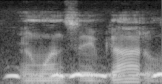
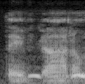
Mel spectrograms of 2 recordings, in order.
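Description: First: High, loud dramatic build on once; dramatic rise. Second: Softer, dropped payoff after the build; quiet ominous. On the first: Storyteller to the campfire, high and loud build. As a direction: swell up high and loud on the first half. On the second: Storyteller to the campfire, soft ominous payoff. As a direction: let it fall quiet and final. Dramatic repetition, dropped low. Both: Acted.

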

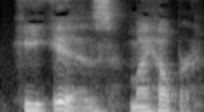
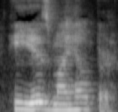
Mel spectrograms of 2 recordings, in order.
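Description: First: Slow, every word weighed: He is my helper; slow emphatic statement. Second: "is" punched, higher and louder; stress on IS. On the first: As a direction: lay down "He is my helper" slowly like a key point. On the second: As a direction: hit the word "is" in "He is my helper". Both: Shown as a demonstration. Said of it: "That's point number one".

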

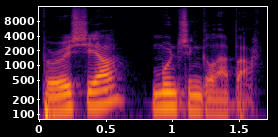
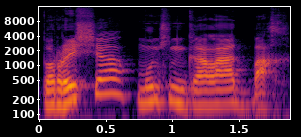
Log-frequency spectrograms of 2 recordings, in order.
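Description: First: Plain Australian pronunciation; Australian accent. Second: Slow, deliberate German accent. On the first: Host having a go at the club's name in an Australian accent. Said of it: "say it in my Australian accent". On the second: Co-host showing how the club's name goes in a German accent. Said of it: "in a German accent or whatever". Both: Shown as a demonstration.

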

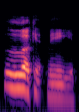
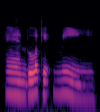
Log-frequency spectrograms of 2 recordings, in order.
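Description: First: Slow, loud, emphatic appeal; admonishing fox. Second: Slow, soft, subdued appeal; echoing cat. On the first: Lame fox warning puppet against study, slow and emphatic. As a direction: hold yourself up as a warning. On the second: Blind cat echoing fox's warning, slow and soft. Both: A narrator's reading.

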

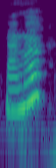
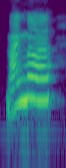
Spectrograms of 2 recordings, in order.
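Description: First: MAGMA with a rising, uncertain end; questioning call. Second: Loud, higher cry of a name; alarmed call. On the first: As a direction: ask "Magma" as a tentative question. Calling for missing friend, first time. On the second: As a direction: call out louder for the missing friend. Calling again, louder, friend missing. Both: A narrator's reading.

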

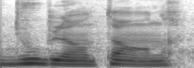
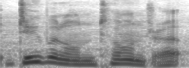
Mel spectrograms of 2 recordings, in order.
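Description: First: "double entendre" in a French accent, "doobl"; French pronunciation. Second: "double entendre" anglicised, "double" said as in English; English-style pronunciation. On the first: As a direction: say "double entendre" the French way, nasal vowels and swallowed "-dre". French form set against English form. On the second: English form set against French form. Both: Shown as a demonstration.

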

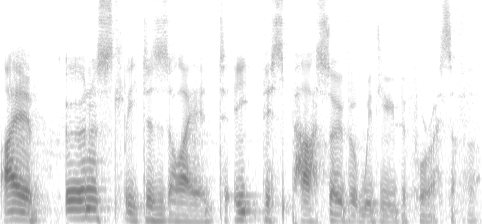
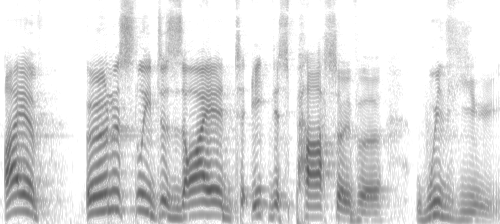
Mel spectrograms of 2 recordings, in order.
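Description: First: Low, hushed reading of Jesus's words; quiet, solemn quotation; solemn scripture quote. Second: EARNESTLY slow and forceful; slow, weighty stress on "earnestly"; emphatic scripture quote. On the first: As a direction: quote it softly and low, fading at the end. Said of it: "And what does Jesus say?". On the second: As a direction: lean hard on "earnestly desired", then drop on "with you". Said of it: "He says". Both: Retold or imitated.

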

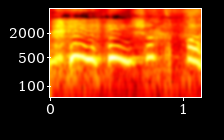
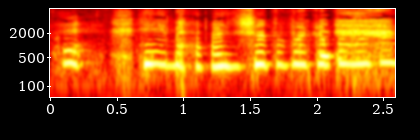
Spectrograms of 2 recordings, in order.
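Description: First: Higher, louder laughing repeat; squeaky laughing copy; laughing echo. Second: High, loud, laughing shut up; playful laughing command; laughing mock scold. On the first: Pretend. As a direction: mimic the scolding through giggles. Echoing friend's mock scold. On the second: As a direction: boss the audience while giggling.

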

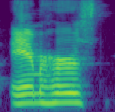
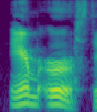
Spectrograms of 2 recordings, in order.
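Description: First: Amherst with the H sounded. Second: Amherst with the H silent. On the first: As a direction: say Amherst with an audible h after the m. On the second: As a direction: say Amherst like "Am-erst", dropping the h. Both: Shown as a demonstration. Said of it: "where you don't pronounce the H".

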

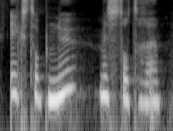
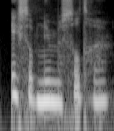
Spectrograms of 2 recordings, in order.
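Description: First: Firm self-command, leaning hard on "nu"; stress on NU. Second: Said in the usual way. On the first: Retold or imitated. Man on a trip telling himself to stop stuttering, stress on "nu". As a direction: punch "nu" a little louder, with a beat after it. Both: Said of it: "zei hij tegen zichzelf".

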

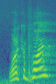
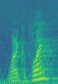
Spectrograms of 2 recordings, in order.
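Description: First: Higher, louder mock threat; mock-angry. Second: Said in the usual way. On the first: God to complaining Israel, higher louder mock threat. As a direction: snap it high like a fed-up parent. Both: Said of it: "God has one of those moments".

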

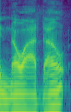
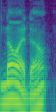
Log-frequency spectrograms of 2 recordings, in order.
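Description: First: Mock drawled "No, I don't"; Southern drawl. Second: Said in the usual way. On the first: Host denies he said it that way, mock Southern drawl. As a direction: exaggerate the Southern vowels in "No, I don't". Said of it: "I didn't say". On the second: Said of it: "I said".

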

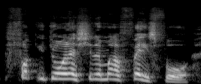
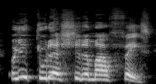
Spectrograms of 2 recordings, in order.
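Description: First: Higher, a touch of angry snapping; retold anger. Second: Higher, louder offended protest; mock the hurt accusation; indignant retort. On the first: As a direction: replay the irritated comeback. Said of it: "And I got mad". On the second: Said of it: "and you be like".

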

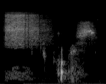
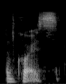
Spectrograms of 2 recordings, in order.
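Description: First: Breathy whispered aside. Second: Soft echoed whisper. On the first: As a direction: whisper it knowingly. Ironic aside. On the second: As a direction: whisper it back. Echoing the whisper. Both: Real, not acted.

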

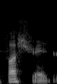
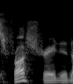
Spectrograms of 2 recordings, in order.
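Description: First: "frustrated" as FUS-trated; without the R. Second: "frustrated" as FRUS-trated. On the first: Host showing his habitual version, first R dropped. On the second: Host comparing his two versions, R sounded. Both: Shown as a demonstration. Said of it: "I've always said frustrated".

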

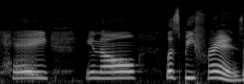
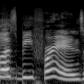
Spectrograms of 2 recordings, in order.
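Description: First: Mock friendly offer. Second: Mock friendly line. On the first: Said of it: "I didn't say". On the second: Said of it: "that's how I come off".

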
